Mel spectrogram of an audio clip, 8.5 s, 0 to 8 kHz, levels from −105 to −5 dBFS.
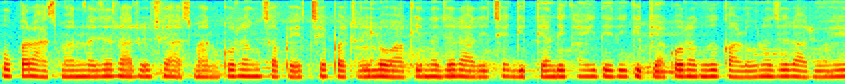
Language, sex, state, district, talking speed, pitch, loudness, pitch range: Rajasthani, female, Rajasthan, Churu, 185 wpm, 185 Hz, -18 LUFS, 175-185 Hz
